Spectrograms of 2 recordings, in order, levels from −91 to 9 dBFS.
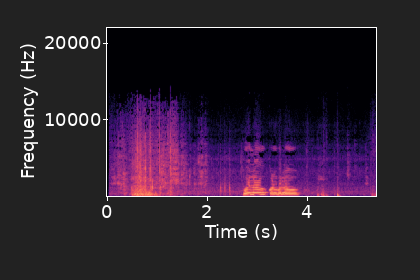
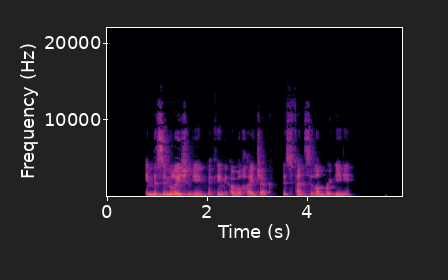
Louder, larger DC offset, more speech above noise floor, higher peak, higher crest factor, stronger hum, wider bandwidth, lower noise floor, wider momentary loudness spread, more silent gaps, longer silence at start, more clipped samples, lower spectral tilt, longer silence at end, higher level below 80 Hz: first, -13 LUFS vs -29 LUFS; neither; second, 34 dB vs over 61 dB; first, -2 dBFS vs -10 dBFS; second, 14 dB vs 22 dB; neither; about the same, 12 kHz vs 13 kHz; second, -44 dBFS vs under -90 dBFS; first, 24 LU vs 13 LU; neither; second, 0.1 s vs 0.75 s; neither; about the same, -4.5 dB/octave vs -4.5 dB/octave; second, 0.05 s vs 1.05 s; first, -52 dBFS vs -64 dBFS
